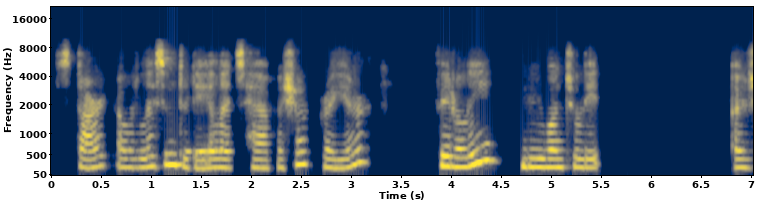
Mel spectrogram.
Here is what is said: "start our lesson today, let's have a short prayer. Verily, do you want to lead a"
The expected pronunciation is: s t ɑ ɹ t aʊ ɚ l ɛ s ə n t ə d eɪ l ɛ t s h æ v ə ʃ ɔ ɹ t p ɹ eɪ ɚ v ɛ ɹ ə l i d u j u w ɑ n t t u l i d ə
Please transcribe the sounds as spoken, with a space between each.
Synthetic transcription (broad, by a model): s t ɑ ɹ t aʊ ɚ l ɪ s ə n t ə d eɪ l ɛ t s h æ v ə ʃ ɔ ɹ t p ɹ eɪ ɚ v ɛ ɹ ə l i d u j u w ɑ n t t u l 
